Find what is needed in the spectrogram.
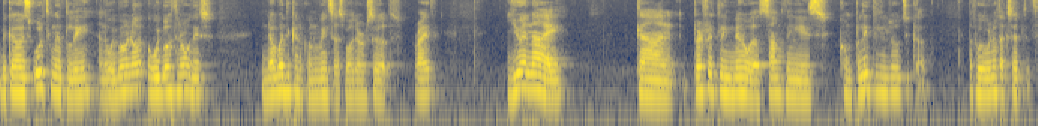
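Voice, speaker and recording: A man with a Greek accent speaks in a monotone, flat intonation at medium pitch, with a dark, mellow tone and long, frequent pauses. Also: moderate pace. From Greece. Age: 20s. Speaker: religious video creator. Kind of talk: monologue lecture on apologetics.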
